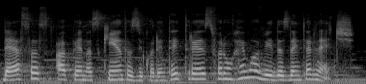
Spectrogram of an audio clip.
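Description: Highish Brazilian female narrator over music. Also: brisk. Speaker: presenter. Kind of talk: scripted documentary narration.

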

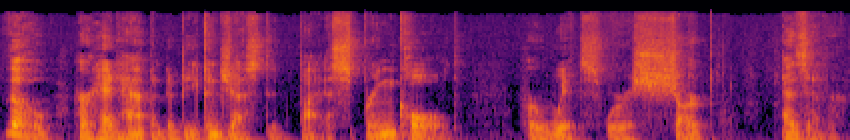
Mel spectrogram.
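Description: A middle-aged man with a husky, breathy voice, reading a children's story aloud at home as a teacher, expressively, with chatty asides. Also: low-pitched, measured pace, darkish tone. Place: small room at home, indoors. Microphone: handheld tablet at arm's length.

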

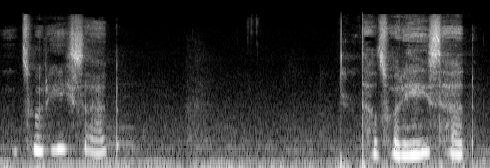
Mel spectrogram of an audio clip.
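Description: A woman playing an anxious, grieving young adult in an ASMR roleplay, speaking in a hushed, breathy, halting way. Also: sits high. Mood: regretful, sad. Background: hospital ambience.

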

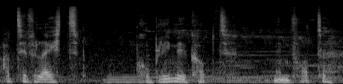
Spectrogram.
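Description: An actor playing a blunt, awkward middle-aged village policeman in a TV crime comedy, with a Bavarian accent and a halting, deadpan delivery. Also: medium pitch, vocal fry, music in the background.

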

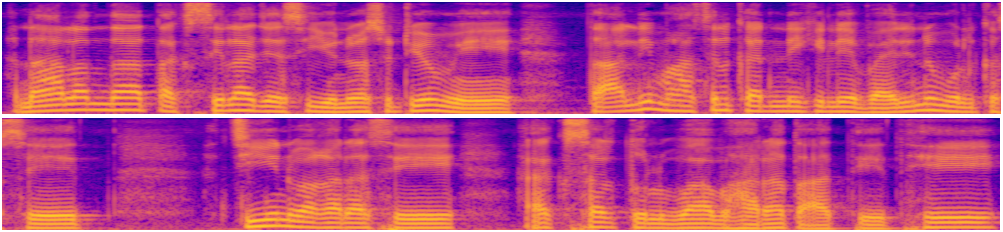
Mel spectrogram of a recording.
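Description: Indian man teaching, unhurried, mellow voice. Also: mid-range voice. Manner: deliberate, instructional, pausing between numbered points. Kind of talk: reading textbook questions and answers aloud as a lesson.

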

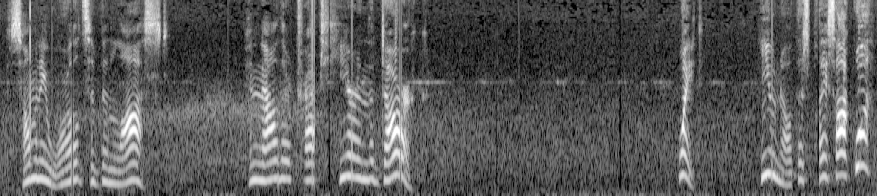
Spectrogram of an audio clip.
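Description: A tiny, heroic mouse king, speaks in a very high falsetto that swings widely in pitch. He sounds earnest and urgent, like a game cutscene hero, over faint ambient noise. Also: expressive, normal speed, fairly bright tone, poor audio. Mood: concerned, curious. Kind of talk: video game cutscene acting.

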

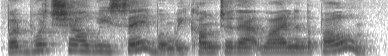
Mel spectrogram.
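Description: A woman's voice: a little high, a little fast, darkish tone, close to an everyday voice. Storybook dad, worried and protective, earnest and formal, played by a female reader. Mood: pondering, fretful.

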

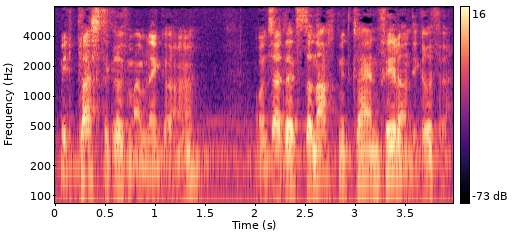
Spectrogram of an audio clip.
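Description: An actor playing a dry, probing police officer in a German radio crime play. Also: male voice, medium pitch, animated, brisk, a little hiss or hum, lightly acted.

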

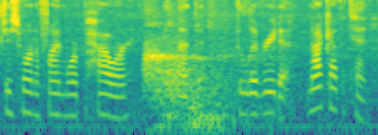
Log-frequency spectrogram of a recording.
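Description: A woman's voice: lowish voice, quick pace, heavy background noise. Woman breaking down bowling technique. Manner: explains technique in detail, steady and instructive. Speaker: color commentator and technical analyst. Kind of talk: analytical sports commentary. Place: commentary booth at a bowling arena.

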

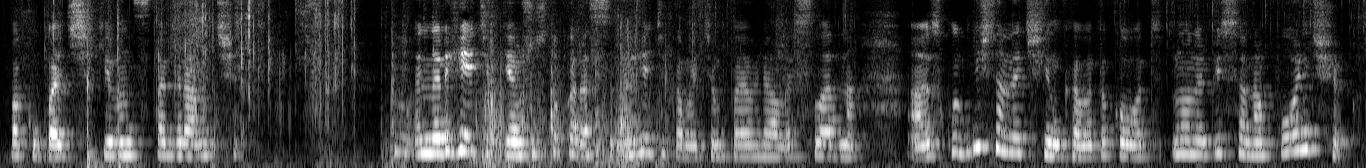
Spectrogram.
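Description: A young woman with a Ukrainian accent rambles through a shopping haul in a fairly high voice, chatty and quick to laugh. She talks into a phone held at arm's length in a small room, and the sound bounces around with a noticeable echo. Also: background noise. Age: young adult. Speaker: vlogger. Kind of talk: casual shopping-haul chat. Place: small room indoors by a window. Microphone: phone camera at arm's length. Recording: echoey room.

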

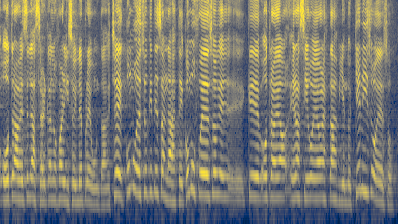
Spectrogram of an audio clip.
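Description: A man in his thirties with a Paraguayan Spanish accent, preaching a youth sermon on stage into a handheld mic, telling the story in a conversational way and acting out the dialogue. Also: high voice. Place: large stage in an auditorium. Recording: long hall reverb.

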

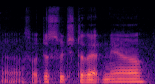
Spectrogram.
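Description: A man's voice: medium pitch, moderate pace, slight background noise. A young man, casually walking viewers through resetting a device, with plenty of ums along the way. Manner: relaxed, many fillers. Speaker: company product presenter. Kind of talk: casual how-to walkthrough. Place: indoors in front of a TV screen.

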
